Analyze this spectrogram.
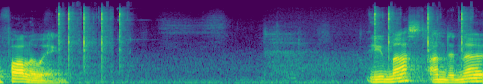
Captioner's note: typewriter clacking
